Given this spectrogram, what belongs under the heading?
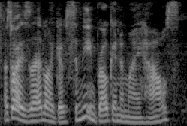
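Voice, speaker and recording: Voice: medium pitch, lively intonation, quick pace, vocal fry, a little mellow, slight background noise. A vlogger telling a story in a casual, profane, rambling way while venting.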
